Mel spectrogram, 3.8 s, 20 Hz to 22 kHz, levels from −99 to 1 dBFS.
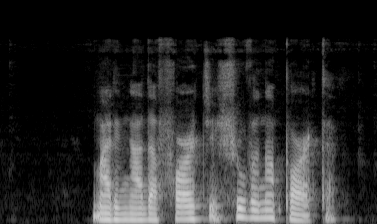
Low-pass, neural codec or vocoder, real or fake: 10.8 kHz; vocoder, 44.1 kHz, 128 mel bands, Pupu-Vocoder; fake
